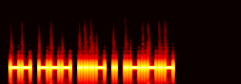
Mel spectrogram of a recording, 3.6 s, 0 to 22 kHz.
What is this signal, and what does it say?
Morse code, heard as a keyed tone, about 28 wpm, 700 Hz. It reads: MOVE.
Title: Sentences from Top 1000 Words - Review Part 1 - 28wpm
